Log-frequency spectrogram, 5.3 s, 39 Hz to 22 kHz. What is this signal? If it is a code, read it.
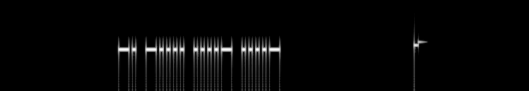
Morse code, heard as a keyed tone, about 34 wpm, 700 Hz. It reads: N644
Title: Common Cut Numbers - 4-Digit 35wpm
